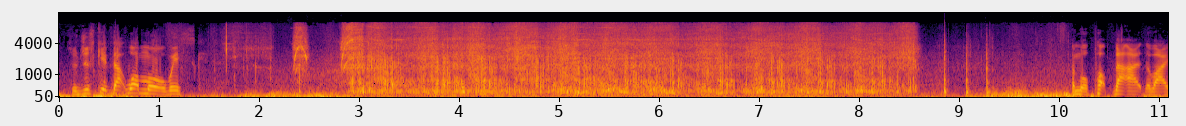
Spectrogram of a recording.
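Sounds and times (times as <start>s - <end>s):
cordless drill mixing in bucket: 2.8s - 8.6s.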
